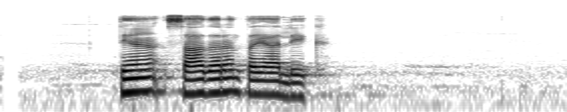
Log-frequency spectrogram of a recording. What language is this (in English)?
Nepali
